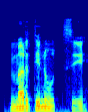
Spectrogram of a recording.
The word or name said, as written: Martinuzzi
